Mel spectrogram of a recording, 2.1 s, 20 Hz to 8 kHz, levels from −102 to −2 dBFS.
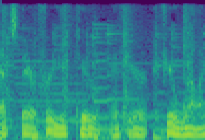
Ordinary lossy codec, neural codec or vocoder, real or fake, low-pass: MP3, 64 kbps; none; real; 7.2 kHz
